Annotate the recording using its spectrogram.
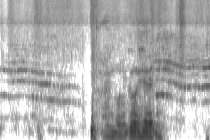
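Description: A man's low, drawn-out wordless vocal sound, a hum or groan, lasting about a second and a half from about two seconds in.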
